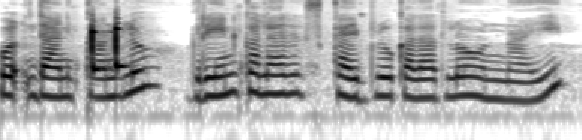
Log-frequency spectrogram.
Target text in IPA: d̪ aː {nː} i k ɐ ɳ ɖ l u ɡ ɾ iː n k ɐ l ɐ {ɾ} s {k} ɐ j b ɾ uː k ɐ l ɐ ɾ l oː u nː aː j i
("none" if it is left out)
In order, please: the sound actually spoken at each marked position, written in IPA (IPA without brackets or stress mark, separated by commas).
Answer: n, ɾ, k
